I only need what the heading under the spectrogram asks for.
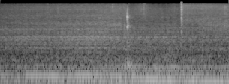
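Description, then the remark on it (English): A school bus engine idles with a steady, deep rumble that holds even throughout, broken only by a couple of brief metallic ticks partway through. “and meanwhile, Nandu's school bus came that way.”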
